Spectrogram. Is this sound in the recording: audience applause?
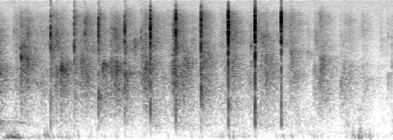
yes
